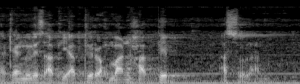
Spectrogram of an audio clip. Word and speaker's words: Habib: Ada yang nulis Abi Abdurrahman Habib Asulami. Itu di harakatnya kitab itu ada yang nulis khubab. Yang benar Oh, nggih. Yang benar itu bacanya Habib.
